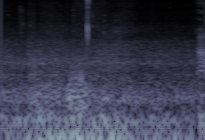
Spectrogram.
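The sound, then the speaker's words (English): A car descends a steep hill on a rural road, heard as a steady low engine and tyre rumble that stays even throughout the short stretch. “So we're coming downhill pretty steeply now. And the apple barrel's like at the end of the hill, and that's where the crash happened, or nearby. So we're just driving this area to try to just feel kind”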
